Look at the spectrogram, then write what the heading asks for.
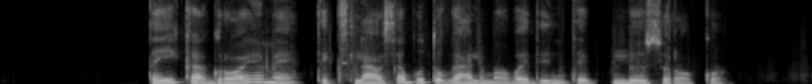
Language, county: Lithuanian, Telšiai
